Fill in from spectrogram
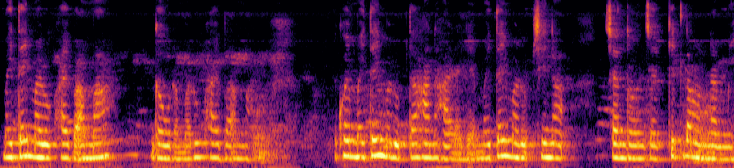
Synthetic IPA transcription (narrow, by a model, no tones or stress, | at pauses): mɐjtɐjmɐɾup̚hajbɐːmɐɡɐwɾɐmɐɾup̚hajbɐːmɐ | ɐkʰojmɐjtɐjmɐɾup̚tɐɦanɐɦajɾa̰ɡḛmɐjtɐjmɐɾup̚sinɐ | t͡ʃɐndɔnzakit̚lawnːɐmːi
